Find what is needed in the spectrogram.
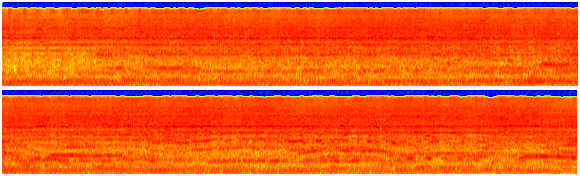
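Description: Live heavy rock band playing loud, with heavily distorted bass and guitar holding low, sustained notes. Sliding, bending notes come in higher up from about halfway through.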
